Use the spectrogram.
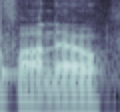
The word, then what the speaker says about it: Fontenot: say your last name so it's basically it's all there except for the last T it's just extra so you just pronounce it all until you get to the T and you'll be fine um so I'm working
